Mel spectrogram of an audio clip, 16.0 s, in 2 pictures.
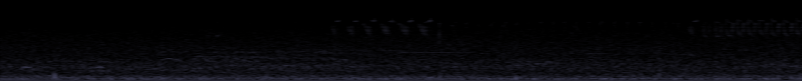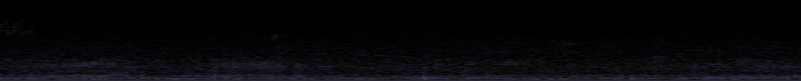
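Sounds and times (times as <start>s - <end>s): songbird trill: 0.0s - 9.2s.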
